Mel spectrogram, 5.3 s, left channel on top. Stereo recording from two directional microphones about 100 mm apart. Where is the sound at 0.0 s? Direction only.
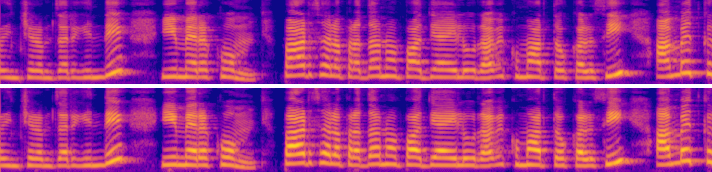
35° right (ahead or behind).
